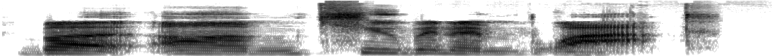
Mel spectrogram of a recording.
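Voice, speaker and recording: A woman's voice: medium pitch, slow pace, pushed and bright. Chatty American woman in casual conversation. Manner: chatty, informal, self-deprecating joking. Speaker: podcast guest. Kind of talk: casual chat.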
